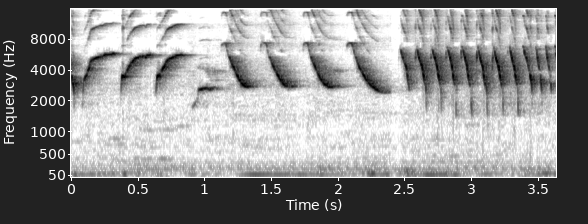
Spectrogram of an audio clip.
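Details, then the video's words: Canary song used to trigger quick replies from rival birds: rising whistled slurs, then a run of loud falling sweeps, finishing with a fast, bright buzzy trill of rapid repeated notes. "Suara kenari ini yg bikin lawan cepet nyaut"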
